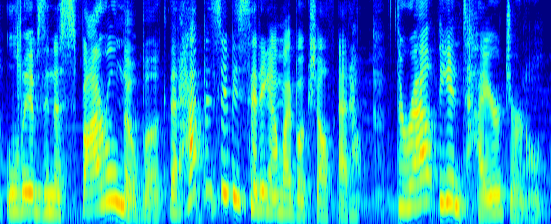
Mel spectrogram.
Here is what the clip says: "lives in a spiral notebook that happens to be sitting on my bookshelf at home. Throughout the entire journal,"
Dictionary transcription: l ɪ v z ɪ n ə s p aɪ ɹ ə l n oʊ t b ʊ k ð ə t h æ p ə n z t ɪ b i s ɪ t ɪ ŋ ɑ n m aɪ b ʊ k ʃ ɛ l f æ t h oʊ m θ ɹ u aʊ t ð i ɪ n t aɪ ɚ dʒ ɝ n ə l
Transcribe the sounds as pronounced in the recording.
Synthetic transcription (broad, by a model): l ɪ v z ɪ n ə s p aɪ ɹ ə l n oʊ t b ʊ k ð ə t h æ p ə n z t ɪ b i s ɪ t ɪ ŋ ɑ n m aɪ b ʊ k ʃ ɛ l f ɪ t h oʊ m θ ɹ u aʊ t ð i ɪ n t aɪ ɚ dʒ ɝ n l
